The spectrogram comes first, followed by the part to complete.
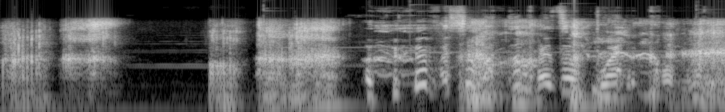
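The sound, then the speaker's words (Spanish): A person mimics a Sasquatch with a few gruff, throaty grunts, loud, broken by a short pause, then dissolves into laughter and lively voices. “¿Puedes imitar el sonido de Sasquatch?”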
